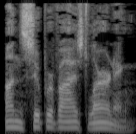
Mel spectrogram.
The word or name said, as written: Unsupervised Learning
